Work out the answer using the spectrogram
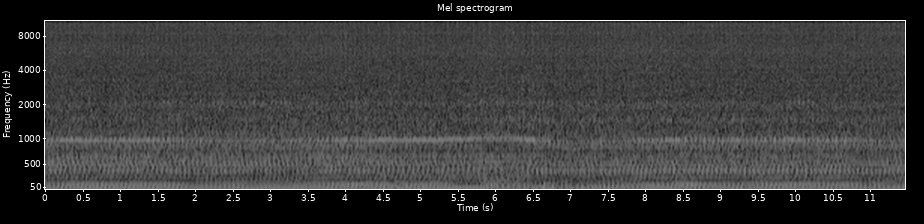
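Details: Petrol car with 850cc injectors that won't rev up: lumpy, wavering rough idle with a steady high whine over it, possibly from a slipping steering pump belt.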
